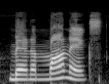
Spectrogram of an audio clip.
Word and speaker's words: mnemonics: Mnemonics, the initial M is silent, are clues of any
